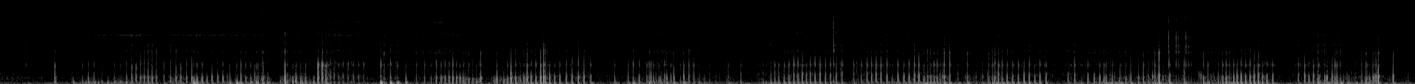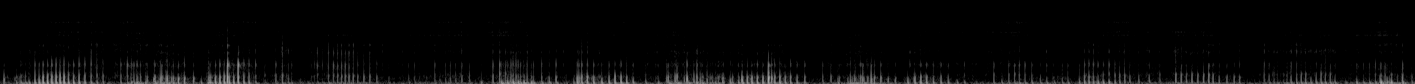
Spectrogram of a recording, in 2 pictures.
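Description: A cat purrs steadily, a deep, rumbling, continuous vibration with rhythmic swells as it breathes in and out, with no talking.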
